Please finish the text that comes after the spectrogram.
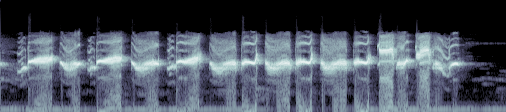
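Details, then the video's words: Red-whiskered bulbul delivering a high-quality song with varied phrasing: loud, mellow warbled whistles linked in a continuous flowing run, each phrase dipping and rising. "Chú mi cực hay, đảo giọng hót tốt hót rất đẳng cấp"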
